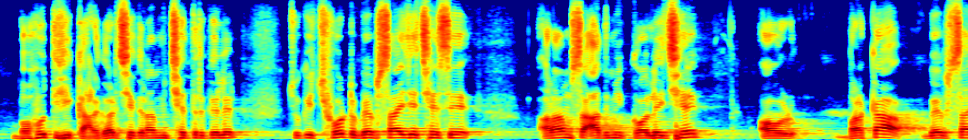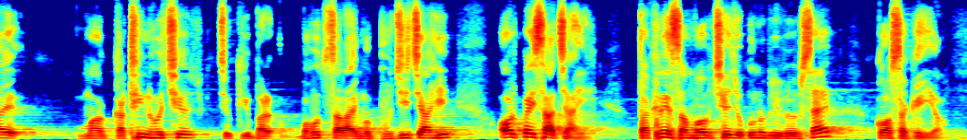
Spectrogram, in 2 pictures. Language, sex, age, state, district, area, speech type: Maithili, male, 30-45, Bihar, Darbhanga, rural, spontaneous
